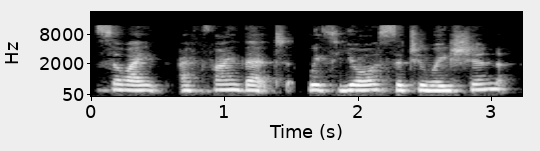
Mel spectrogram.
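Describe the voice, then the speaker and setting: A woman hosting a podcast interview over a video call, speaking gently and softly with occasional nervous laughs. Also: medium pitch, flat delivery, slow, rough recording. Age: adult with a young son. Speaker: podcast host. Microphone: video call recording.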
